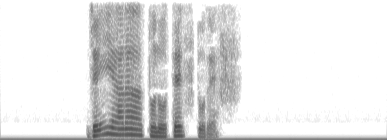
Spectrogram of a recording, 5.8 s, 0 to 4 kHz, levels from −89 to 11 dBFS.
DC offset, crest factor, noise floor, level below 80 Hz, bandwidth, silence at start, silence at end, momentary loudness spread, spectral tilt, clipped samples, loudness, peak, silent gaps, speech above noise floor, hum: 0.8%; 20 dB; -77 dBFS; -58 dBFS; 4 kHz; 1.3 s; 2.3 s; 17 LU; -11 dB/octave; under 0.1%; -25 LUFS; -8 dBFS; none; 51 dB; none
